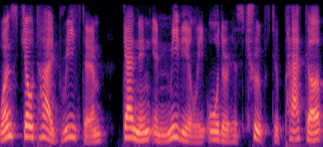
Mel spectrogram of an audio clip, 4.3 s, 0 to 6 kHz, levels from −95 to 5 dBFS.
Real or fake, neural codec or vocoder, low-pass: real; none; 5.4 kHz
